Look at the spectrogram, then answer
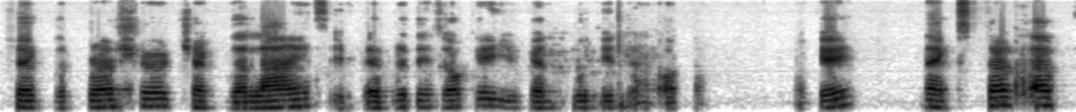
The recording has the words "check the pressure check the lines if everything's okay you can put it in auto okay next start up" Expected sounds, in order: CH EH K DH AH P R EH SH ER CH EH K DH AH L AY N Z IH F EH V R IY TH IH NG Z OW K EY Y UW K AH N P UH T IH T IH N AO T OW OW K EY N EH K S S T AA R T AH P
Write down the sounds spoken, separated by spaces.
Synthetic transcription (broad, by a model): CH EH K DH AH P R EH SH ER CH EH K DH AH L AY N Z IH F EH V R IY T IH NG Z OW K EY Y UW K AH N P UH T IH T IH N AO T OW OW K EY N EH K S S T AA R T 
